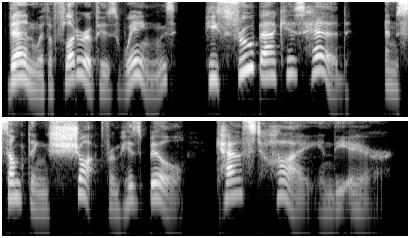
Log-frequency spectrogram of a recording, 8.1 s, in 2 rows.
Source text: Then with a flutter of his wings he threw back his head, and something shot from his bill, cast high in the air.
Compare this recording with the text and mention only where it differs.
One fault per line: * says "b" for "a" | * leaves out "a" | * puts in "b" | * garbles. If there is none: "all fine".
all fine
